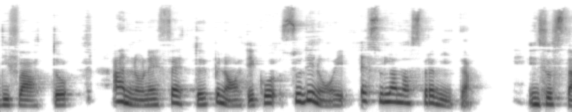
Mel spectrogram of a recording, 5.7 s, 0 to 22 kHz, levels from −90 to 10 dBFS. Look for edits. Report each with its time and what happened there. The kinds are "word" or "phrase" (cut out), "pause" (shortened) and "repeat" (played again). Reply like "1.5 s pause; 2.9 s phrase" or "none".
none

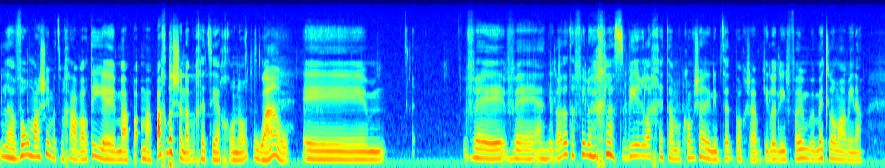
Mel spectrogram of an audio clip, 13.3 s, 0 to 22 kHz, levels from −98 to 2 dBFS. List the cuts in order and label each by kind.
none

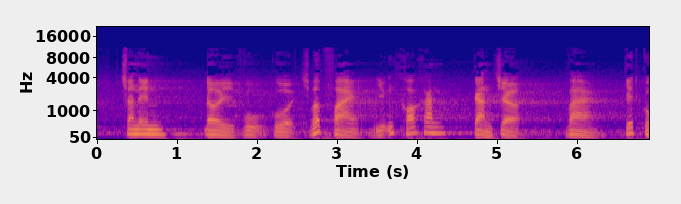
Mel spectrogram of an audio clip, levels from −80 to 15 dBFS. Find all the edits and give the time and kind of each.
1.8 s word; 2.6 s word

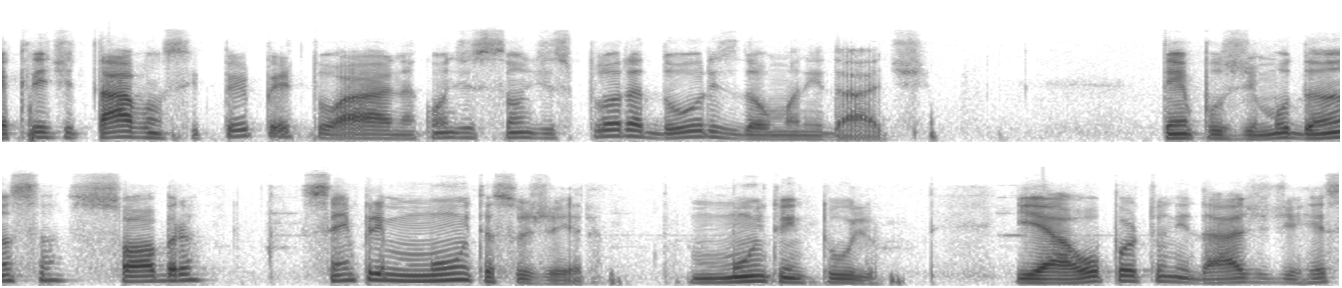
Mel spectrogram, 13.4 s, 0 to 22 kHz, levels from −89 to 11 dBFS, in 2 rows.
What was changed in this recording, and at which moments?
none

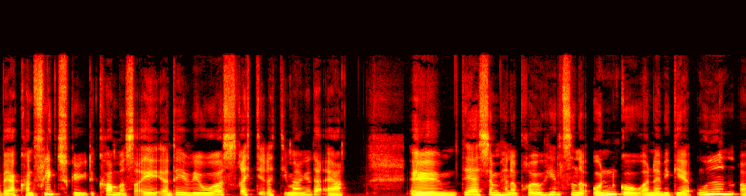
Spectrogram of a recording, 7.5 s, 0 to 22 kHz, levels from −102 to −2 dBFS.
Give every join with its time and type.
4.0 s pause

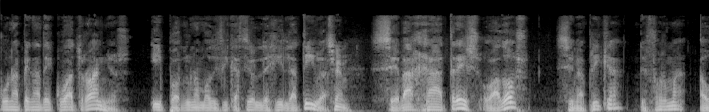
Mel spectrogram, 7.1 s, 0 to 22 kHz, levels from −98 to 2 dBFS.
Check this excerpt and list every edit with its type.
1.8 s word

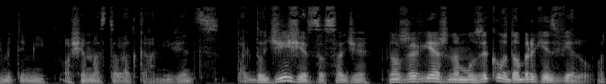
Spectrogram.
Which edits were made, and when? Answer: none

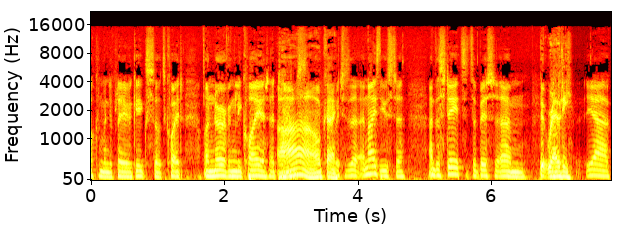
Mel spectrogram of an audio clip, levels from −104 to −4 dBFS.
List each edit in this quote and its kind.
4.3 s phrase; 5.1 s word; 6.6 s pause

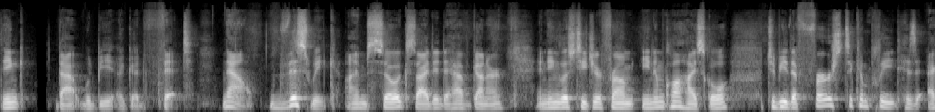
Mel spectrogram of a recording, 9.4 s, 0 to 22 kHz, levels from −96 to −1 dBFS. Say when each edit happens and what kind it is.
2.6 s pause

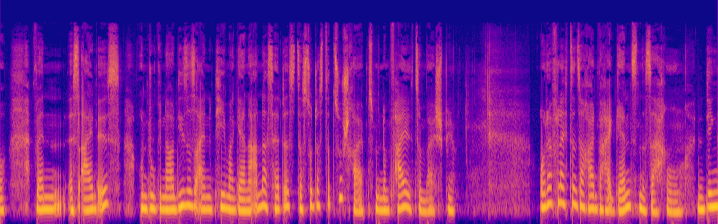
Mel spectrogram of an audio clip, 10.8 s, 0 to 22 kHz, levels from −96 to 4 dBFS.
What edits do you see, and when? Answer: 1.5 s word; 7.9 s pause

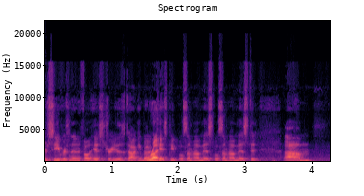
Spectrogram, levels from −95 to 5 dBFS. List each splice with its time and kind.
1.2 s phrase; 2.5 s repeat

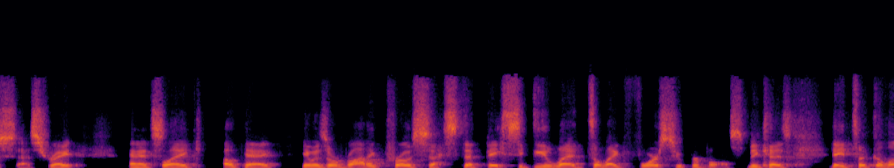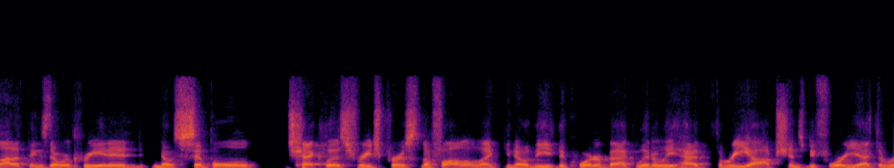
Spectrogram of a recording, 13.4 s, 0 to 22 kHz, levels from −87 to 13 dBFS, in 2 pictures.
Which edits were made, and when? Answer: 7.3 s phrase; 8.8 s pause

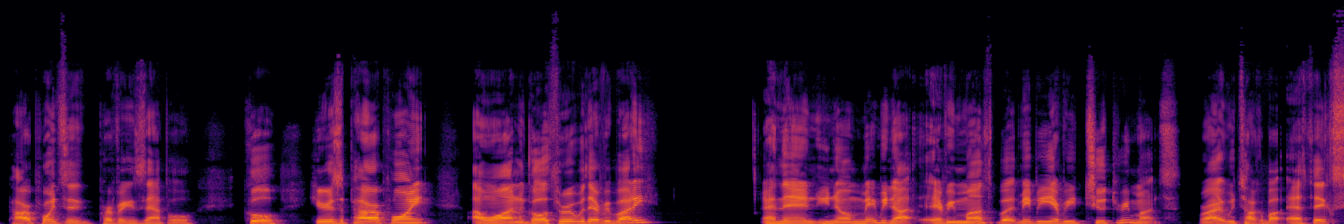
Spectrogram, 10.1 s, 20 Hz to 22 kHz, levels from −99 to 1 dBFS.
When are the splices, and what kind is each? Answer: none

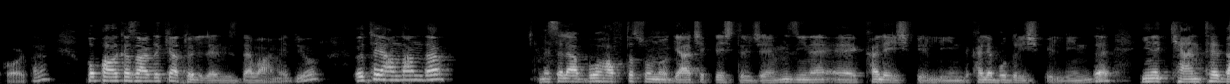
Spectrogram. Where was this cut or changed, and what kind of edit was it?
none

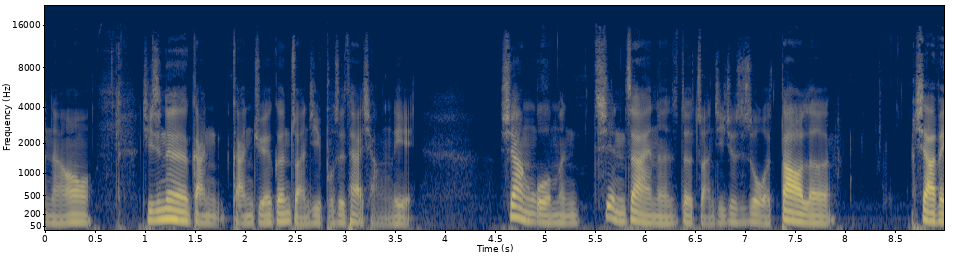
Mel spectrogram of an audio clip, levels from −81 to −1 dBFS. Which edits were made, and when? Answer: 5.4 s pause

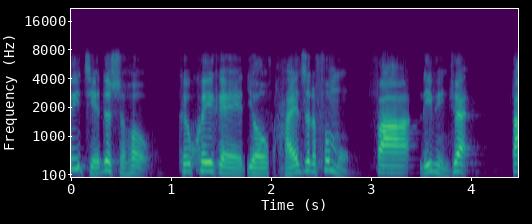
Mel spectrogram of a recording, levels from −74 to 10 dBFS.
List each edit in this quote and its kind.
0.9 s pause; 2.9 s pause

